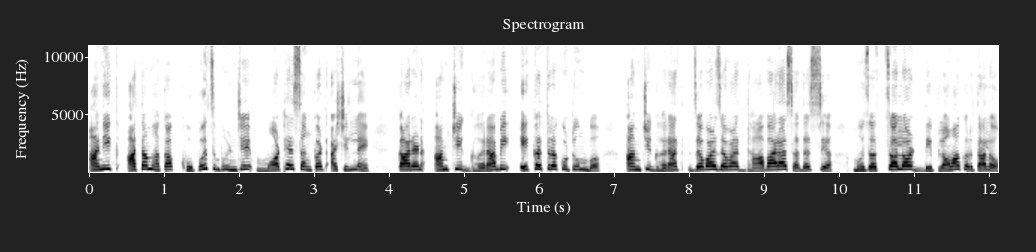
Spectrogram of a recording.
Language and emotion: Goan Konkani, neutral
